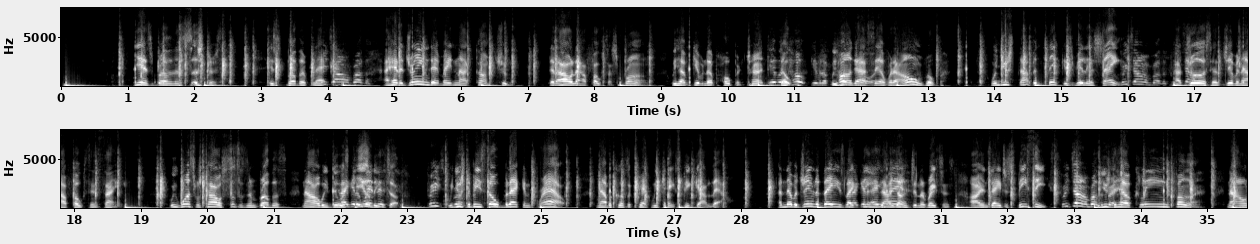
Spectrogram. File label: Commercial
